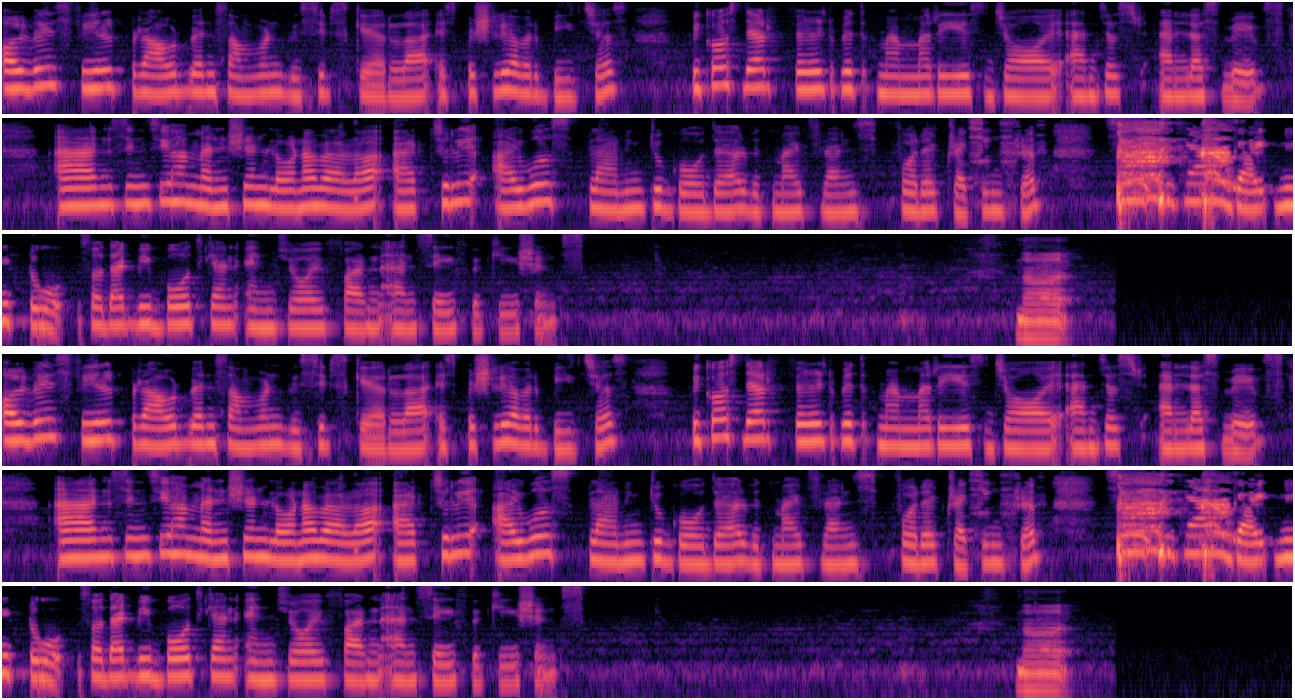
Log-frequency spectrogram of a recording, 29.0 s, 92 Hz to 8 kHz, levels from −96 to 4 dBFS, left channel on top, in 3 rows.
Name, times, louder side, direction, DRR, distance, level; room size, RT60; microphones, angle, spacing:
voice 1, 0.0-4.6 5.2-23.5, right 1 dB, 15° right, 1.8 m, -32 dB
voice 2, 17.0-17.3 18.0-19.0 27.0-27.4, left 3 dB, 25° left, 2.3 m, -27 dB
head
